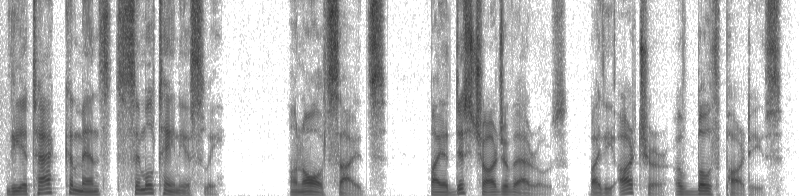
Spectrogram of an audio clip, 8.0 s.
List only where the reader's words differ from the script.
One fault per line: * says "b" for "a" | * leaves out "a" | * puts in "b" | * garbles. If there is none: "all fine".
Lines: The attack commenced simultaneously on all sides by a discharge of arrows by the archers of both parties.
* says "archer" for "archers"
